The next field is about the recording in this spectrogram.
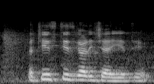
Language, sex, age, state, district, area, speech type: Urdu, male, 18-30, Bihar, Purnia, rural, spontaneous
